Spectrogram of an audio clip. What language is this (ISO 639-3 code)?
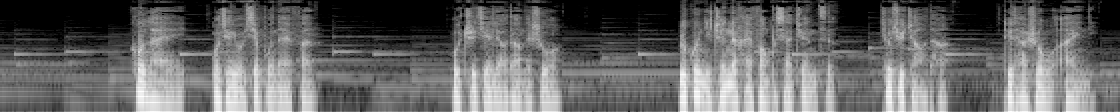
zho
